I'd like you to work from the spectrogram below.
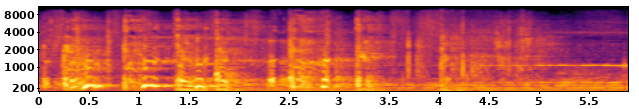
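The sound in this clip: A boy has a coughing fit in a dusty cellar, with many loud, harsh coughs coming in quick, uneven succession that trail off toward the end.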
